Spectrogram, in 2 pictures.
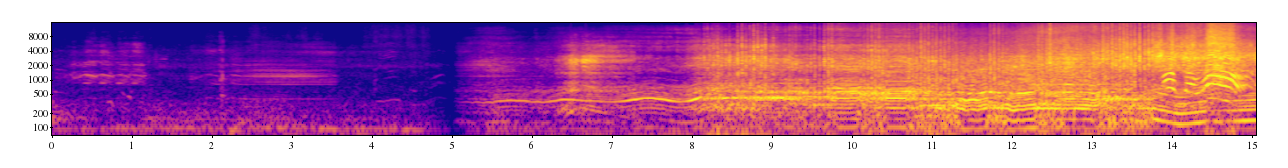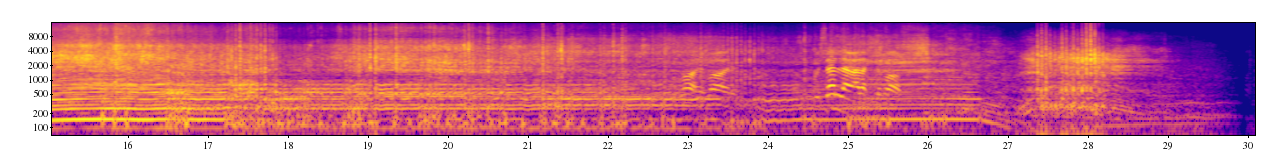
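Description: An off-road 4x4's engine held at high revs as it climbs a steep sand dune under full load, loud and steady for about twenty seconds. Its pitch dips and climbs back up about halfway through and again later, and it stops a few seconds before the end. A quieter engine and voices are heard in the first few seconds.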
